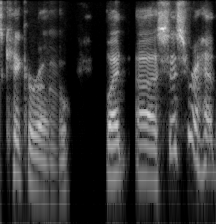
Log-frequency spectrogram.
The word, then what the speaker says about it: Cicero: So even someone like Cicero, I guess if you pronounce Latin correctly, supposedly now they're saying it's Cicero, but Cicero had like a thousand slaves.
